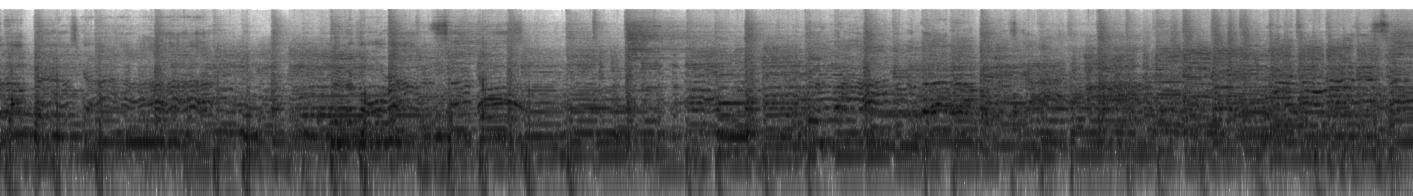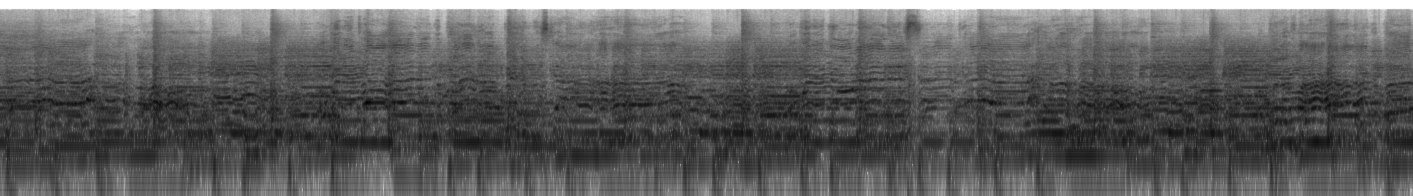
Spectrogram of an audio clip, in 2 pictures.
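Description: Live rock band playing a blues-rock song: electric guitars over electric bass and a drum kit, at a steady loud level.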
